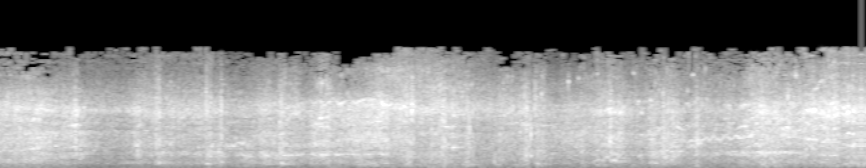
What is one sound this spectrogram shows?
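Small tyres crunch and scatter dirt.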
